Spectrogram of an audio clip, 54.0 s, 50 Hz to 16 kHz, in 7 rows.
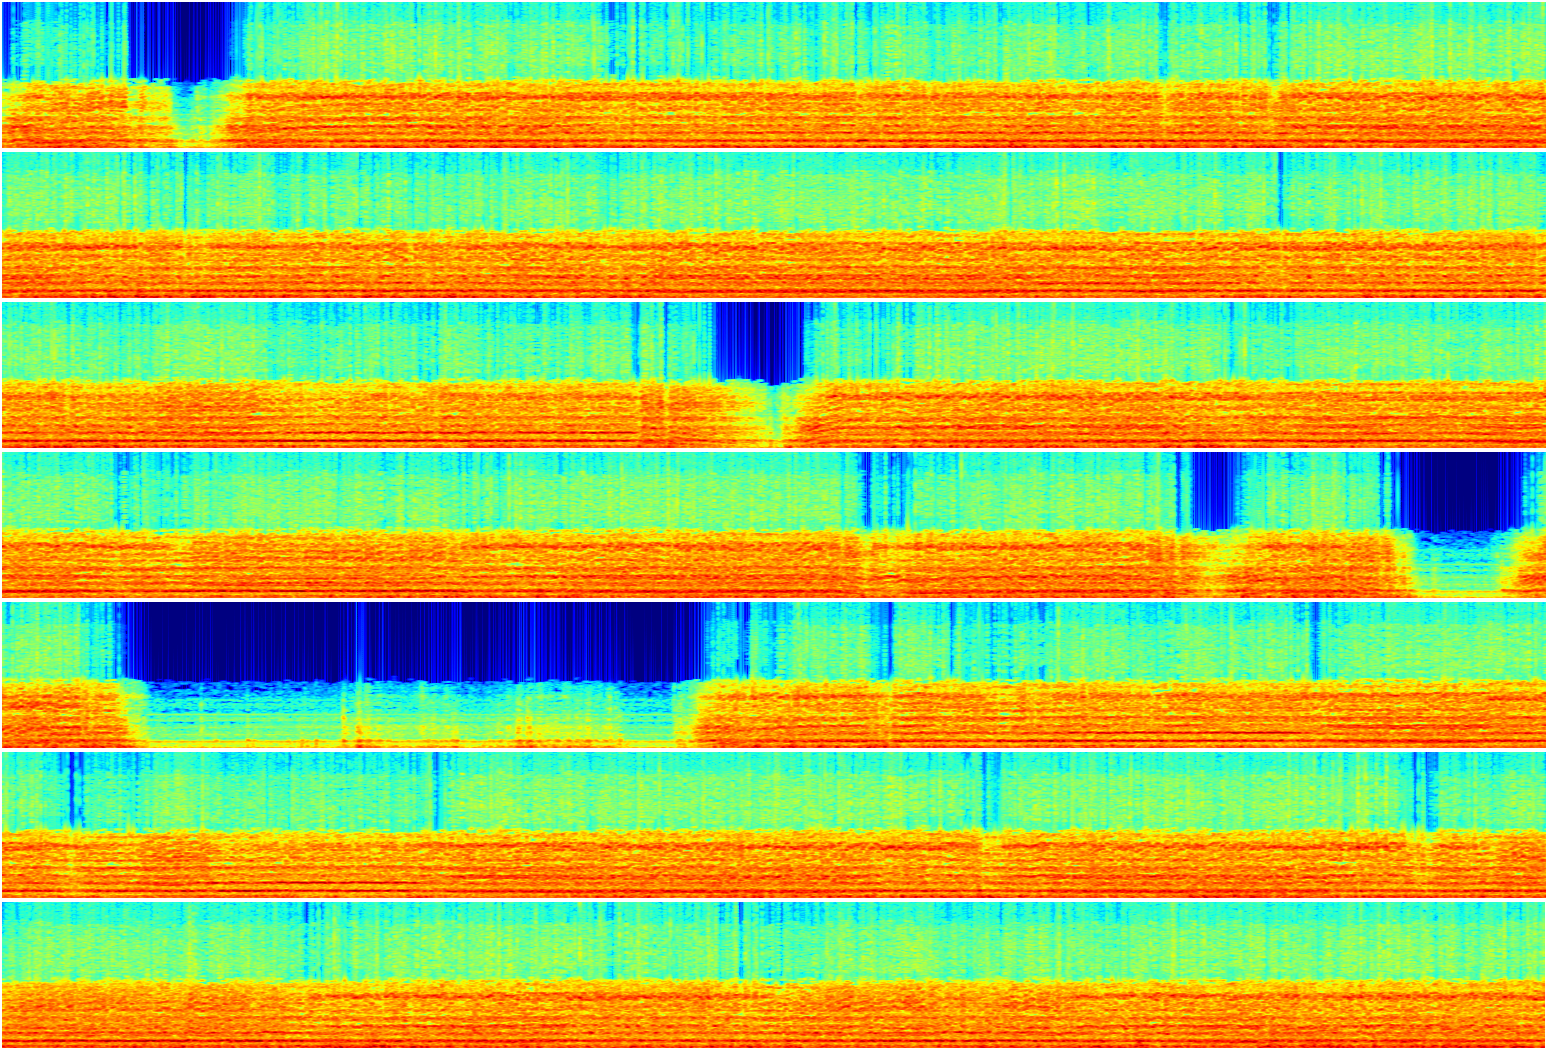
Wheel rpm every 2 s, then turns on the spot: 110, 230, 230, 220, 230, 210, 220, 230, 230, 120, 220, 220, 210, 200, 120, 50, 10, 160, 230, 220, 220, 220, 220, 210, 220, 220, 210.
30-34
